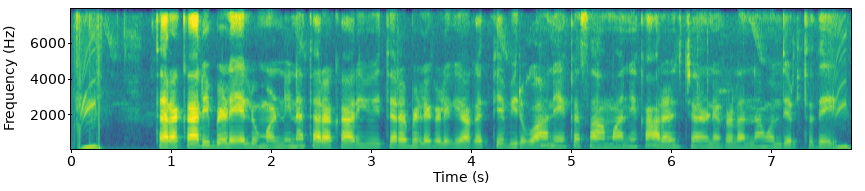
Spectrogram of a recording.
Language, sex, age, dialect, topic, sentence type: Kannada, female, 18-24, Mysore Kannada, agriculture, statement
